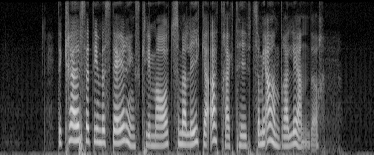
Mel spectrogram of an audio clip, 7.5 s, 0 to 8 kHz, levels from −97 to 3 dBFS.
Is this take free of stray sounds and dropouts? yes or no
yes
